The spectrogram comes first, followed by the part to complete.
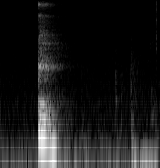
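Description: Someone clearing their throat once, a short vocal sound that drops in pitch.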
